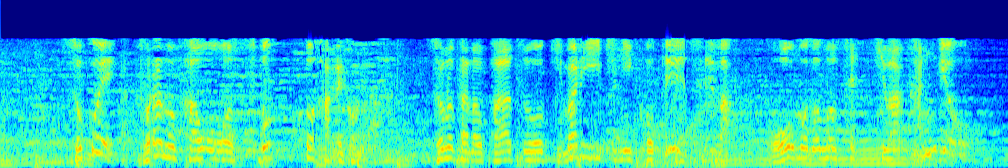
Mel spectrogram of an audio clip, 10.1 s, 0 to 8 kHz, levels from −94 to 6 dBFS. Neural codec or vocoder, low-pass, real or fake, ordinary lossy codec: vocoder, 22.05 kHz, 80 mel bands, Vocos; 7.2 kHz; fake; AAC, 16 kbps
